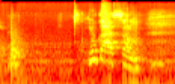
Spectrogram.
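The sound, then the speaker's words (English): Someone sips water from a glass, with a light clink of glass and wet swallowing sounds over a couple of seconds, plus soft breathy vocal noises. “Hold on, let me just drink my water.”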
